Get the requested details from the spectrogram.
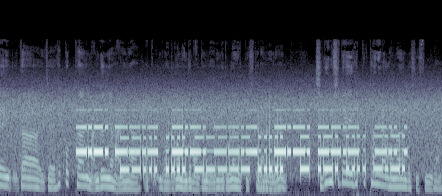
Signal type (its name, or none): Morse code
